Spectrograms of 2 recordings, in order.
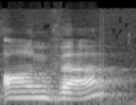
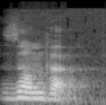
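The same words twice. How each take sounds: First: The vowels are full and the words are separate. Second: The vowels are reduced and the words are linked. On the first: The speaker calls it wrong. "So it's not" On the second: The speaker calls it right. "We reduce the vowel and we connect the words together"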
